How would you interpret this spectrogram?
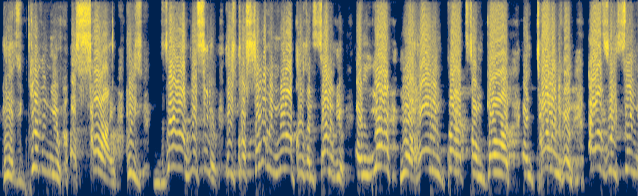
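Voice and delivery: high, insistent exhortation; impassioned preaching. Real, not acted. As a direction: drive each point home in a high pulpit voice. Preaches at full force.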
